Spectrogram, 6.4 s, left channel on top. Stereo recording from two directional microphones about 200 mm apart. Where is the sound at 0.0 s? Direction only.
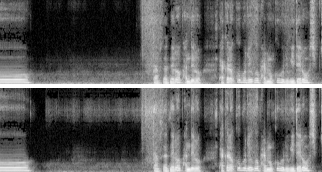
50° right (ahead or behind).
